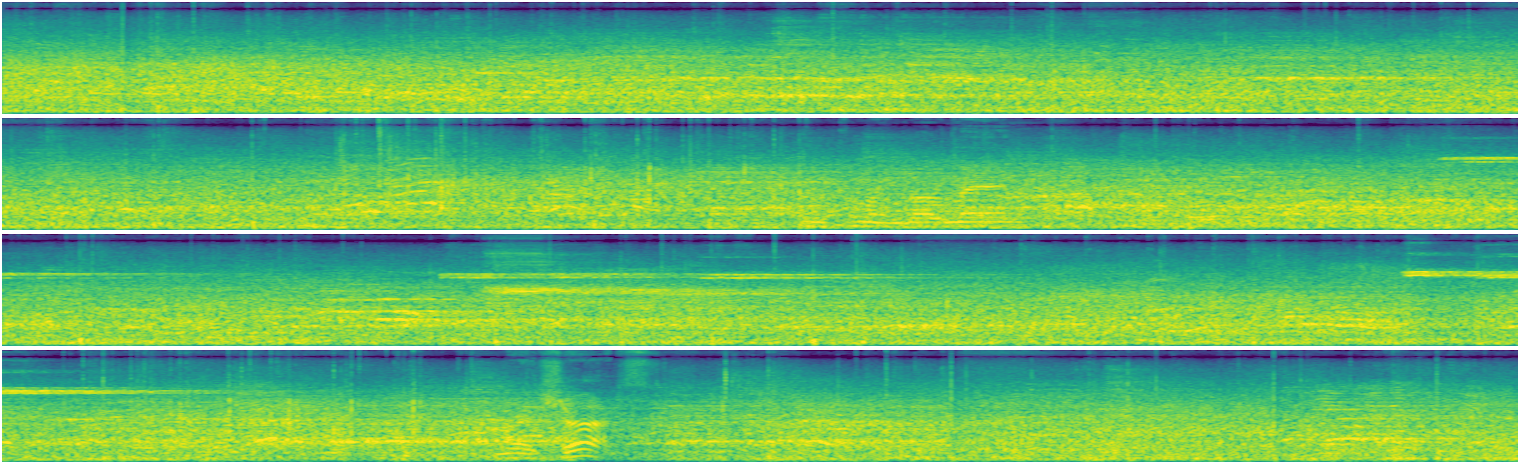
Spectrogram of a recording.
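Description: A basketball bouncing on a hardwood gym floor among the indistinct chatter of spectators and players, with a few short high-pitched squeaks around the middle.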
